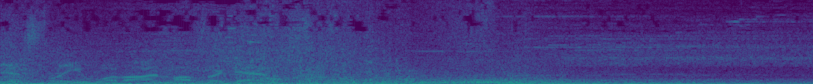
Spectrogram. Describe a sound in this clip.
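A magical blast booms and shatters loudly.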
